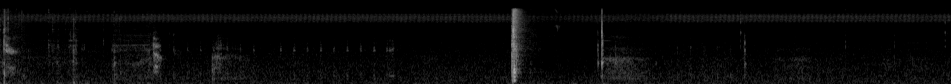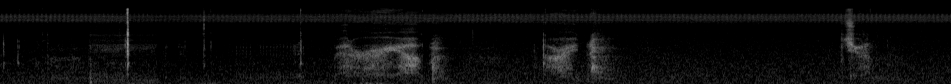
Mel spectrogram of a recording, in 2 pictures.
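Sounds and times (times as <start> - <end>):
pellet gun cracks: 5.1 - 5.4.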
